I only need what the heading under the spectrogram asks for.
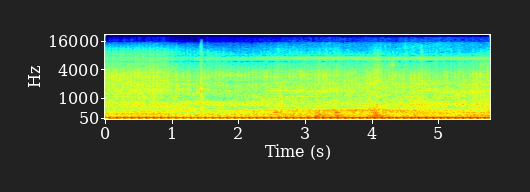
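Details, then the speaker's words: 1951 Ford F1 pickup, converted to 12 volt, at idle: steady low throb about three beats a second with faint buzzing rattle underneath; vibration from under the truck, source unclear, belt possibly a touch loose, no smoke, otherwise runs well. "There's something vibrating underneath the truck. You know, it's an old truck, so let's see."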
